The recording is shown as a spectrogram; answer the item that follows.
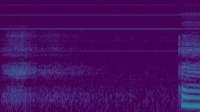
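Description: A woman's short breath out through the nose as she laughs softly, lasting about half a second, followed by quiet room tone. Her voice starts again near the end.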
